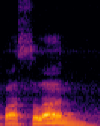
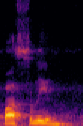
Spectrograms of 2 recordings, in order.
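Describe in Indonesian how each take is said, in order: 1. Kata itu berakhir dengan vokal a sebelum n. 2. Kata itu berakhir dengan vokal i sebelum n. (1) "boleh dibaca paslan" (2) "boleh dibaca paslin"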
